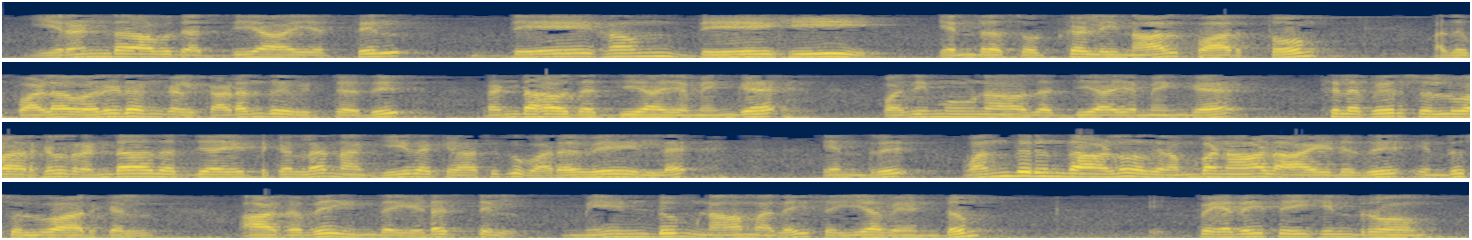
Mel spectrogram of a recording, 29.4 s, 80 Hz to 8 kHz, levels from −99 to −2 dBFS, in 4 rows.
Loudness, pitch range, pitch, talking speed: -14 LUFS, 125-155 Hz, 135 Hz, 95 wpm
